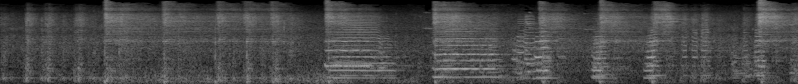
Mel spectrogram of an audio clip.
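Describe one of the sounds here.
Drums beat in time with a marching band.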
